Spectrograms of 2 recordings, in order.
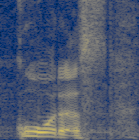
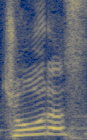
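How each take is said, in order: First: The word begins with a k sound. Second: The word begins with a ch sound. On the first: The speaker calls it right. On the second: The speaker calls it wrong. "चोरस नहीं"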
